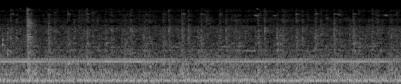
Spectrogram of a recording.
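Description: Rubber hose extruder running steadily as it pushes out black rubber hose: a constant machine hum with a steady high whine over it, and a sharp click about a third of a second in.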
